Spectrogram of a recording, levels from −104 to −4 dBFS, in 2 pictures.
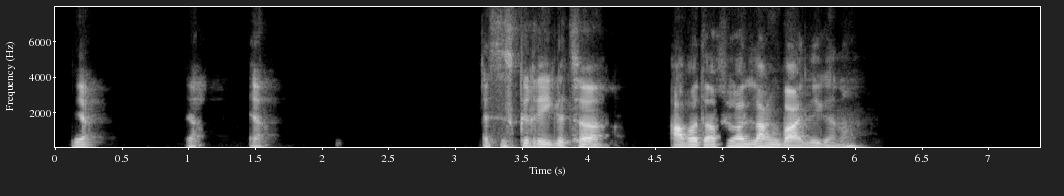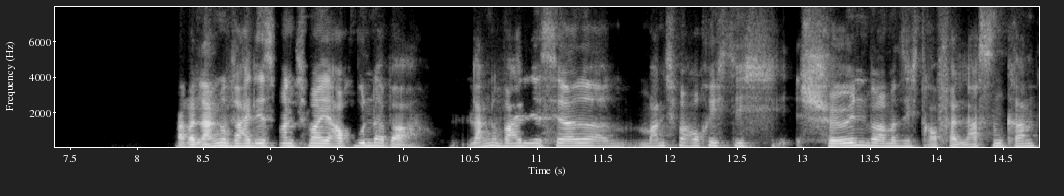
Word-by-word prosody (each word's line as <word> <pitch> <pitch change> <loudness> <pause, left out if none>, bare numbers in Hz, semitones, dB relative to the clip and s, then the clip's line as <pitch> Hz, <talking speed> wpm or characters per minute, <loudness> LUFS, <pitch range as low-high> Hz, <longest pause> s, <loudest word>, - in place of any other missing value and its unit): Ja, - - -3 0.7
ja, - - -10 0.3
ja. - - -7 1.5
Es - - -7
ist - - -5
geregelter, - - +2 0.4
aber 115 0 +4
dafür 115 +4 +2
langweiliger, 90 -10 +3
ne? 135 +8 -12 2.2
Aber 115 +3 +4
Langeweile 150 +4 +4
ist 150 +1 -2
manchmal 155 0 +2
ja 150 - +3
auch 145 0 +1
wunderbar. 160 0 0 0.3
Langweile 155 -1 -1
ist 155 - -6
ja 160 -2 +1 0.2
manchmal 170 +2 -6
auch 165 +1 -5
richtig 165 -2 -6
schön, 165 +4 +1
weil 155 -2 +1
man 150 -1 -4
sich 140 -2 -8
drauf 125 0 -7
verlassen 125 +4 -3
kann, 145 +1 -4
150 Hz, 120 wpm, -25 LUFS, 125-160 Hz, 2.2 s, aber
